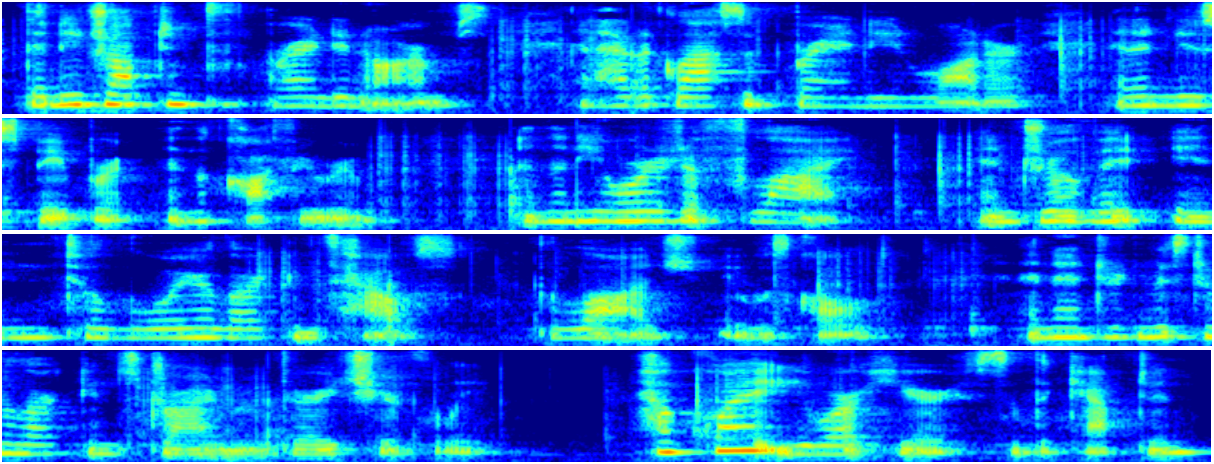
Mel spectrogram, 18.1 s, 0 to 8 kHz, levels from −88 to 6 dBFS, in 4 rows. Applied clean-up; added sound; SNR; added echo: neural separator model SepFormer DNS4.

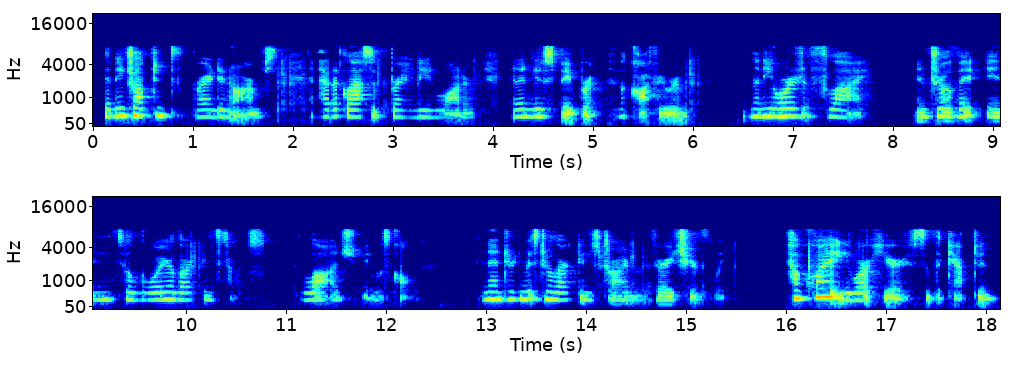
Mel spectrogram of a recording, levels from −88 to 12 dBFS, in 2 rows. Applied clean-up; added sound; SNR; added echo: neural mask model DeepFilterNet 3.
